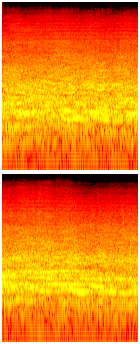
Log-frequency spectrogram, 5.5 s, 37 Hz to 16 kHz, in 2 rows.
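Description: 305 sprint cars race at Attica Raceway Park, a dense, continuous engine roar from a pack of cars at steady loudness, heard without speech.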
